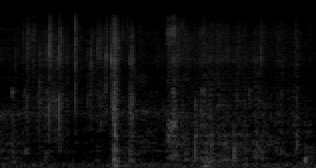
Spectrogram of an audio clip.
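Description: Plastic bubble-wrap packaging crinkling and rustling as it is handled, with a scatter of small sharp crackles.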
